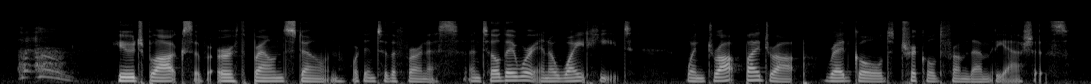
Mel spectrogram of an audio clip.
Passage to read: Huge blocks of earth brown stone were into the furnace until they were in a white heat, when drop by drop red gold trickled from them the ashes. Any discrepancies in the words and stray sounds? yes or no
yes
